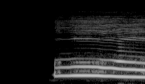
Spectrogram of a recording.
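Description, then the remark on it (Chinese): After a moment of silence, a voice gives the big, drawn-out yawn of the green monster in a children's story: a loud, steady vocal tone whose pitch sinks slowly as it stretches on, with no words spoken. “他打了一个大大的哈欠，不一会儿啊，就睡着了。”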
